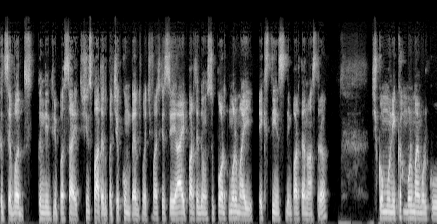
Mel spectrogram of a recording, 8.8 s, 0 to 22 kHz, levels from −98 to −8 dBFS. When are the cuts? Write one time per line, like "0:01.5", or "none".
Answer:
none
